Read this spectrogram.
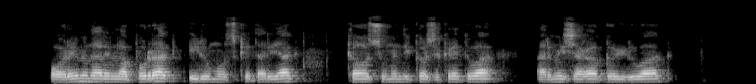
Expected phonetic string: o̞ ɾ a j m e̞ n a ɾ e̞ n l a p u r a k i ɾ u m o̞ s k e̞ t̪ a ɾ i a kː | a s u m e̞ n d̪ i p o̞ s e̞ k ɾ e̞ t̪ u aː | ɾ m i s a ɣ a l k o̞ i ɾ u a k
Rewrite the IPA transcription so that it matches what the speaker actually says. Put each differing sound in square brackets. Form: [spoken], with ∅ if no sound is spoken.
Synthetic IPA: o̞ ɾ a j m e̞ n a ɾ e̞ n l a p u r a k i ɾ u m o̞ s k e̞ t̪ a ɾ i a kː | a s u m e̞ n d̪ i [k] o̞ s e̞ k ɾ e̞ t̪ u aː | ɾ m i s a ɣ a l k o̞ i ɾ u a k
